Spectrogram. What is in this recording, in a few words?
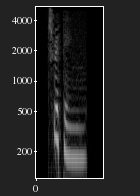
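"tripping", English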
